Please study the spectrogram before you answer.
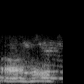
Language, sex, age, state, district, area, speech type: Odia, male, 45-60, Odisha, Gajapati, rural, conversation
